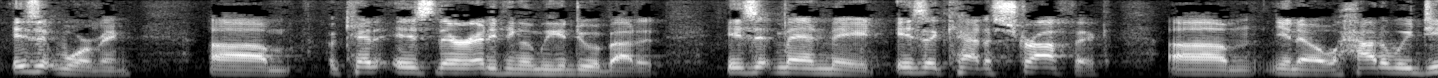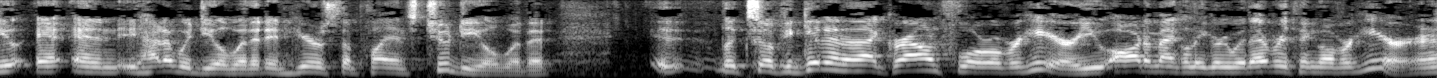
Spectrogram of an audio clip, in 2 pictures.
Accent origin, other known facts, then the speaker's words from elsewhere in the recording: Canada; I mean, I can tell you right now, as a Canadian sports celebrity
